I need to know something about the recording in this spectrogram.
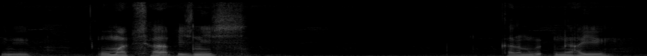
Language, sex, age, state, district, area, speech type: Bodo, male, 45-60, Assam, Kokrajhar, urban, spontaneous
